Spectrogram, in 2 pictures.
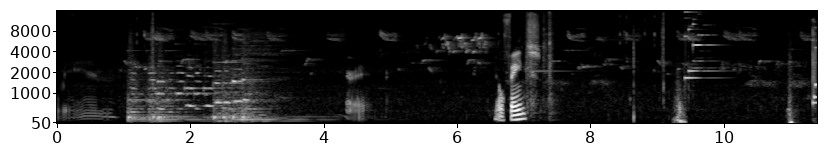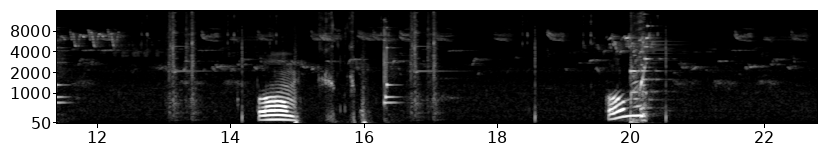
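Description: Light plinking game chimes ring throughout.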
